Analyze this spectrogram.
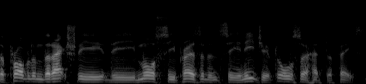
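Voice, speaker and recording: A man speaks with a British accent and ordinary pitch variation. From England. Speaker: professor. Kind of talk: lecture. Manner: fast; halting.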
